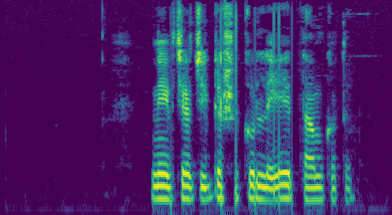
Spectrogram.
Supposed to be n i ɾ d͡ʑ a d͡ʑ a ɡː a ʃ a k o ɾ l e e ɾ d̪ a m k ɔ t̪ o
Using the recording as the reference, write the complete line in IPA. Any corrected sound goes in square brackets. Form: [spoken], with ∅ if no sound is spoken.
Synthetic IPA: n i ɾ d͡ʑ a d͡ʑ [i] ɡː a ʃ a k o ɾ l e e ɾ d̪ a m k ɔ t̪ o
